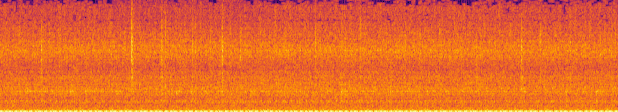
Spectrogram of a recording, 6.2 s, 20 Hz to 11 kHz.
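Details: 2018 Ford Mustang GT on its second engine with 1200 miles, quick regular light tapping about three per second over a smooth V8 idle; cause unconfirmed, piston slap or Coyote tick suspected; Ford installing a third short block.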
